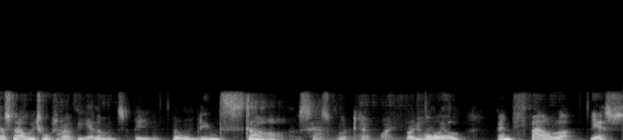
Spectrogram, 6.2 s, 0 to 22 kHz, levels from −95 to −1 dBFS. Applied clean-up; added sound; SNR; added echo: neural mask model DeepFilterNet 3.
